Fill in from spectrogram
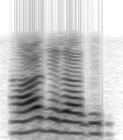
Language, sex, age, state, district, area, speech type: Nepali, female, 45-60, West Bengal, Kalimpong, rural, conversation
